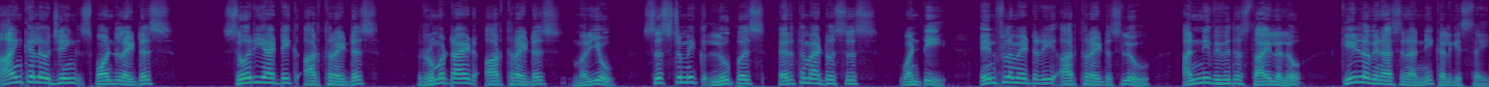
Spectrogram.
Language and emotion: Telugu, neutral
